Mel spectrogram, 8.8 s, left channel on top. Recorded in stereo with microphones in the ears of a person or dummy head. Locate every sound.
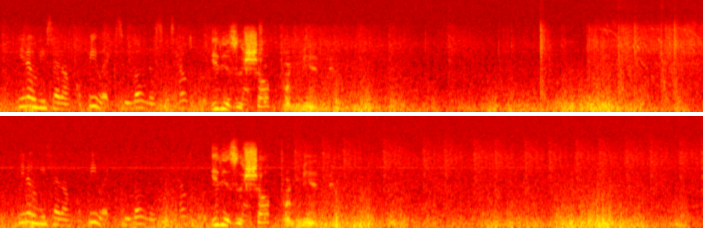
0.2 s a woman speaking: 30° left (ahead or behind); by 3.6 s 90° left
2.6 s a man speaking: 5° left (ahead or behind)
